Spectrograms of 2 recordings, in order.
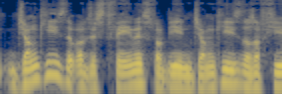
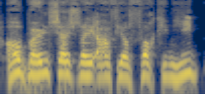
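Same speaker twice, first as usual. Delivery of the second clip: junkie threat; 8 semitones higher than usual. Retold or imitated. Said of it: "he literally went".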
